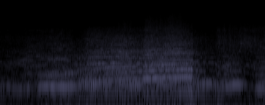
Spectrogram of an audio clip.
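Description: A BMW Compact rally car drives a stage at Snetterton, its engine note rising and falling through a sustained pass with a loud surge in the middle before easing off.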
